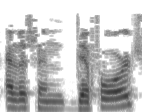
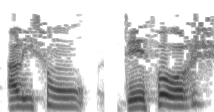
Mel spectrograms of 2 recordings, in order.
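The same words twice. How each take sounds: First: The name is said with an American pronunciation. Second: The name is said in a non-American way. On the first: The speaker calls it right. "In American English, you would call her" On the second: The speaker calls it wrong. "that's probably not her name"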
